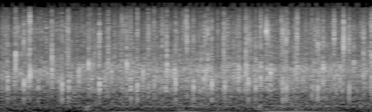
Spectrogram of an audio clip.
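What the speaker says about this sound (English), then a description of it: "Give yourselves a round of applause for all that you've done in this group project." An audience applauds at a ribbon cutting ceremony for the Atlanta Public Safety Training Center, a dense, steady patter of many hands clapping close by without speech over it.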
